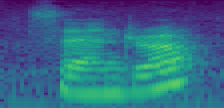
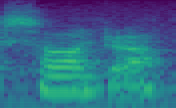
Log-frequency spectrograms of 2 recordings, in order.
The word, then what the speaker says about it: Sandra: thing there is that i learned to actually pronounce my name how i like and it's interesting i actually just it just reminded me of something because i always pronounced it like saundra but i never really liked that but it just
